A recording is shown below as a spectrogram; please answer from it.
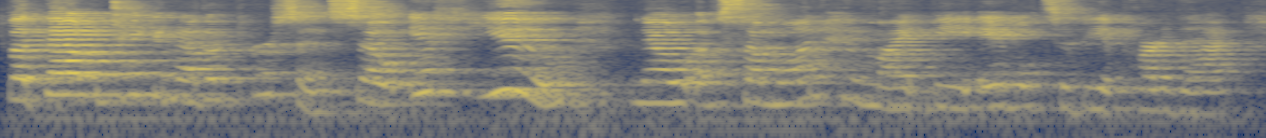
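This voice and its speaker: An older woman pastor with a booming voice giving church announcements and a benediction, recorded by a distant phone in a large sanctuary. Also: moderate pace, slight background noise. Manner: booming, expressive, gesturing widely. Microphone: phone on a tripod from afar. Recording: echoey sanctuary from far off.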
